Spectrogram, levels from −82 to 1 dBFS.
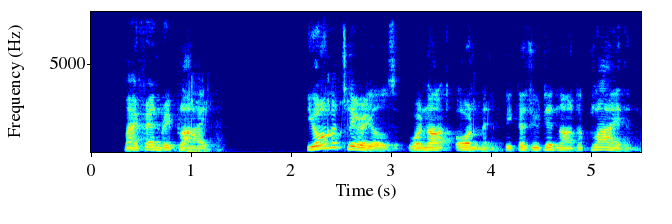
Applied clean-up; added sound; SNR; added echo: neural mask model DeepFilterNet 3.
